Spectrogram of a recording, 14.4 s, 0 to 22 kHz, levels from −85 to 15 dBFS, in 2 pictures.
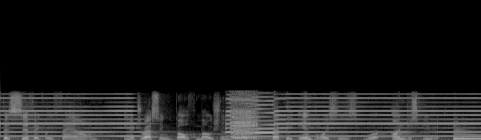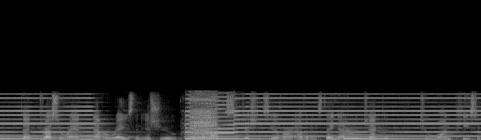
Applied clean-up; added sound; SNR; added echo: none; Bowed string instrument + Electric guitar / Strum; -4 dB; none.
